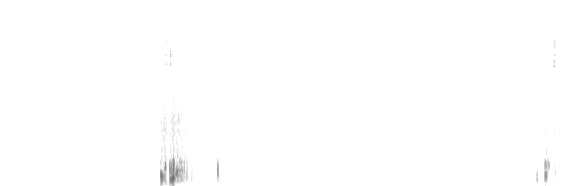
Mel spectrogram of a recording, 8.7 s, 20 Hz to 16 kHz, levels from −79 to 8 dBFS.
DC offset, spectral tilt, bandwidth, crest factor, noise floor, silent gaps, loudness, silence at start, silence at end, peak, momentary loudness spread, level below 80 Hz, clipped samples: under 0.1%; -9 dB/octave; 6.8 kHz; 34 dB; under -90 dBFS; 2.90-3.24 s, 3.30-8.02 s, 8.08-8.15 s; -44 LUFS; 2.4 s; 0.4 s; -20 dBFS; 22 LU; -82 dBFS; under 0.1%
